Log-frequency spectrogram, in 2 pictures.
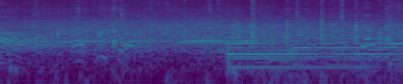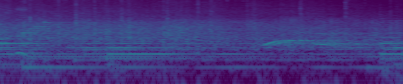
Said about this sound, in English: Clap your hands for mothers.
